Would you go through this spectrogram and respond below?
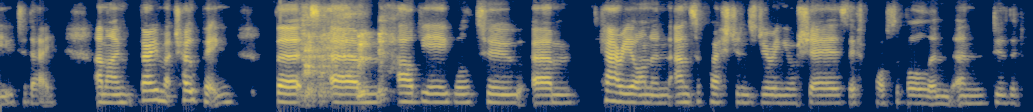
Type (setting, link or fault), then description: link, video call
